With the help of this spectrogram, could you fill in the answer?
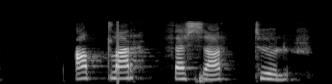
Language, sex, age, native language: Icelandic, female, 8, Icelandic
